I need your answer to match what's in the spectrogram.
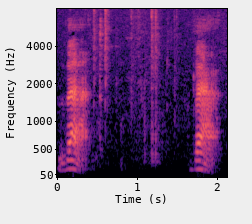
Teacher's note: Pues es entre A y E.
